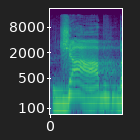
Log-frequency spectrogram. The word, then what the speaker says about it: Job: You're looking for a book in the Old Testament that looks like it's spelled like the word job, but it's actually pronounced Job.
